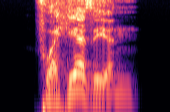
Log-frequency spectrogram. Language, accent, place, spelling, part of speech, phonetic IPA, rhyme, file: German, Germany, Berlin, vorhersehen, verb, [foːɐ̯ˈheːɐ̯ˌzeːən], -eːɐ̯zeːən, De-vorhersehen.ogg
- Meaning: to foresee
